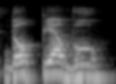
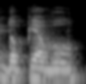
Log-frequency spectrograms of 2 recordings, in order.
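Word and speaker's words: doppia vu: W is pronounced as doppia V. Doppia V. Double V. W, we say doppia V.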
